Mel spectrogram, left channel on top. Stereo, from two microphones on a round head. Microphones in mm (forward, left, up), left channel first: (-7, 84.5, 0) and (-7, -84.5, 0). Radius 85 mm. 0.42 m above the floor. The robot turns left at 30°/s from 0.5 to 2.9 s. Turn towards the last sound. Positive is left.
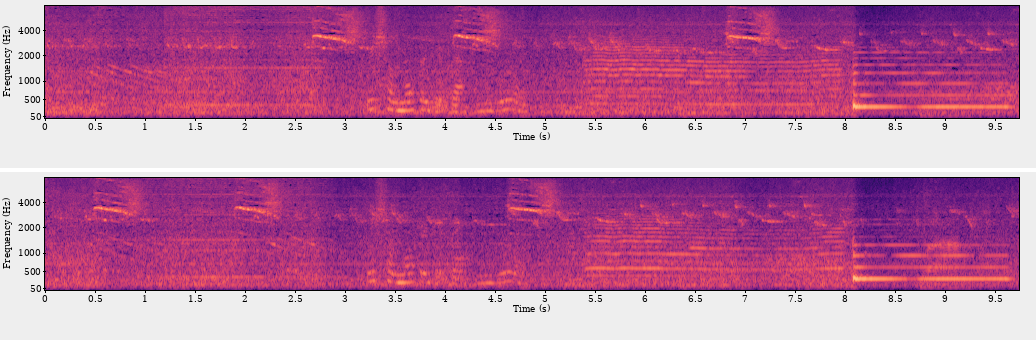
turn(degrees=-10)  # may be behind; listen again after turning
